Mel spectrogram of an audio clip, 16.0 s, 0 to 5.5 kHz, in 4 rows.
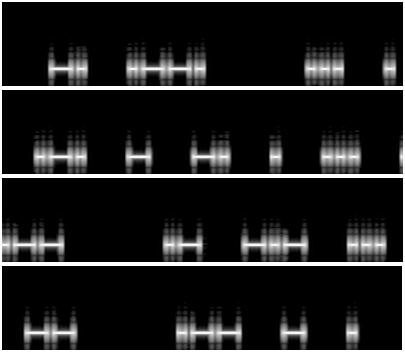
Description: Morse code, heard as a keyed tone, about 18 wpm, spaced as for 12 wpm, 550 Hz. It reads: NP SERTNESW AKSM WTE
